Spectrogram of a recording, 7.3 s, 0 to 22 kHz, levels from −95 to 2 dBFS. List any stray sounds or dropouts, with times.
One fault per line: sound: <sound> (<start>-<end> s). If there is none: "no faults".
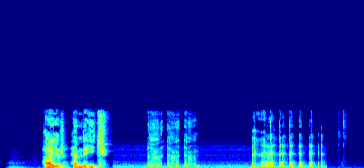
sound: cough (2.9-4.0 s)
sound: laugh (5.0-6.5 s)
